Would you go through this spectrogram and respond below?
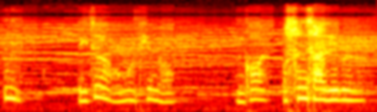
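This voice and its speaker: A woman's voice: fairly high pitch, a little fast, faint music behind, close to an everyday voice. A woman playing an intense, resentful teenage schoolgirl in a radio drama, insistent and eerie, with a Hong Kong Cantonese accent. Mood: insistent, agitated. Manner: insistent, brooding. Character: intense, cold, resentful teenage schoolgirl, eerily fixated on exams. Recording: muffled 1990s radio drama recording.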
